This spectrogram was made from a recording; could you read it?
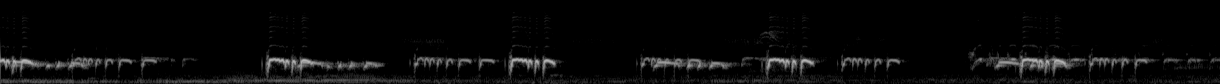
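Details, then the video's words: Singing local zebra dove used as a champion lure bird: rolling, bubbling coos, each phrase led by a loud stuttered burst and trailed by softer notes. Phrases repeat about every two to three seconds over quiet background. "suara burung perkutut lokal manggung juara pancingan"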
